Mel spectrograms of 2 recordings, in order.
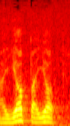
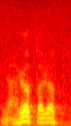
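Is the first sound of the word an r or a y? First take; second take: y; r. First: The r sound is replaced by a y sound. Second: The r sound is pronounced as an r. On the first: The speaker calls it wrong. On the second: The speaker calls it right.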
